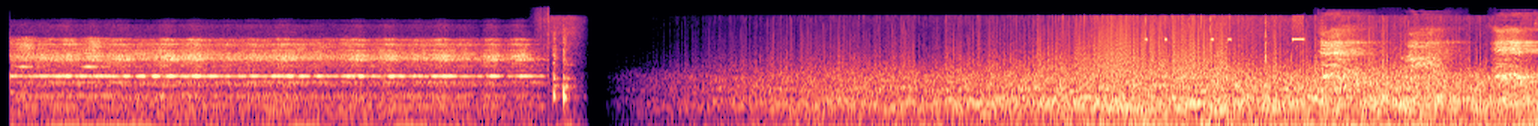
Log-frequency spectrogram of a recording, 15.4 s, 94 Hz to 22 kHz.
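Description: A steady electronic drone with several held tones cuts off with a click about five and a half seconds in. After a moment of silence a deep, rumbling jet roar, the sound of F-22 Raptor fighter jets, swells in and keeps building.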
